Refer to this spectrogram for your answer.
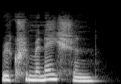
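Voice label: "recrimination", British English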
